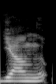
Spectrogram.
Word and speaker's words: Yeung: Or of course, you can just look at my name, Nathan Yeung, spelled with a Y-E-U-N-G on LinkedIn. I don't think there's a ton of Nathan Youngs that are marketing, so should probably pop up there.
